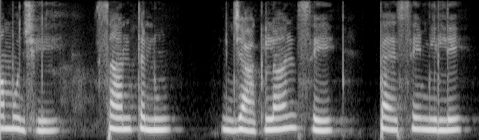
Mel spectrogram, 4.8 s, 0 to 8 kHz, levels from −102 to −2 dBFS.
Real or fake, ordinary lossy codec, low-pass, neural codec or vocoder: fake; none; none; codec, 16 kHz, 8 kbps, FunCodec, trained on Chinese and English, 25 frames a second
